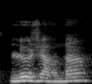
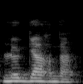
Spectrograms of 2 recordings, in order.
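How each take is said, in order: First: The noun begins with a soft j sound. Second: The noun begins with a hard g sound. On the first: This is the standard French form. "Le je qui devient ge" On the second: This is the Ch'ti dialect form. "Le je qui devient ge"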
